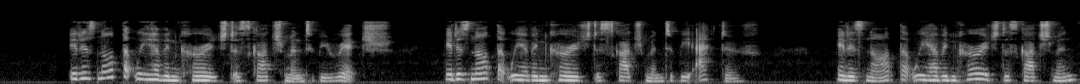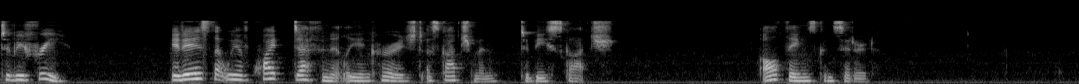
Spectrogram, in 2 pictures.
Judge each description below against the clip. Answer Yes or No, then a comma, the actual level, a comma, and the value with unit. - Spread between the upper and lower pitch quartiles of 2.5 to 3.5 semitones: No, average, 5.0 semitones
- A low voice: No, high, 190 Hz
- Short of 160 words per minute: Yes, average, 145 wpm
